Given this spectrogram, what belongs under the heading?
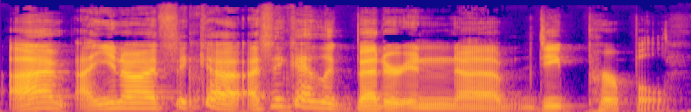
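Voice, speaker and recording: A man's voice: medium pitch, huge pitch swings, a little fast, bright, forceful tone. A middle-aged man co-hosting a podcast while he has a cold, chatting casually with fillers and restarts. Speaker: co-host. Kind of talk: casual chat.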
